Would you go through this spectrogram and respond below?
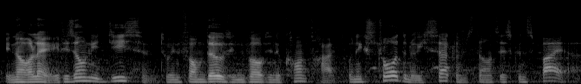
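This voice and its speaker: An actor playing a polite, cultured assassin in a game cutscene, speaking in formal, measured phrases. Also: male voice, mid-range voice, lively intonation, fairly bright tone, lightly acted. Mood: polite, composed. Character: courteous, cultured male assassin messenger from a guild. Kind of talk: scripted video game cutscene acting.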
